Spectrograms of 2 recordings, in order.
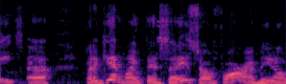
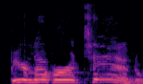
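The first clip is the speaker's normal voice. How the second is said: grand poem address; 8 semitones higher, 7 dB louder than usual. Acted. Recites poem with flourish.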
